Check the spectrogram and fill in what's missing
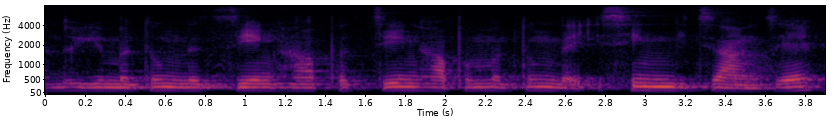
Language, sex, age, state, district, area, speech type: Manipuri, male, 30-45, Manipur, Thoubal, rural, spontaneous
